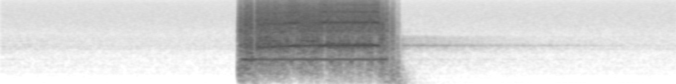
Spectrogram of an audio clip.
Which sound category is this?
Music > Other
